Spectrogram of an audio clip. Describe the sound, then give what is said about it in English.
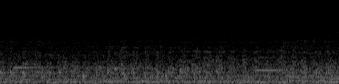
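Moving night train rolling along as a continuous, even low rumble with a broad wash of noise, steady throughout with no distinct clacks or whistle. “Now the train is in motion and has now become a night train for sleep.”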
